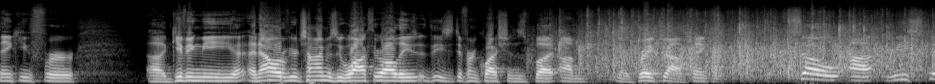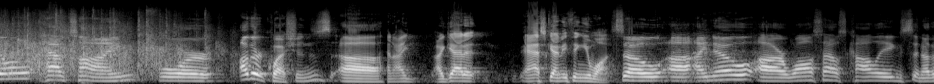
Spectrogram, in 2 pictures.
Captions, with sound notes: Thank you for giving me an hour of your time as we walk through all these different questions. But, you know, great job. Thank you. (audience clapping) We still have time for other questions. - And I get it. Ask anything you want. - So I know our Wallace House colleagues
